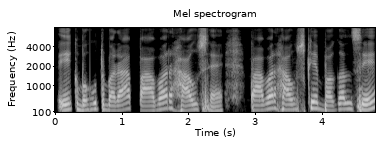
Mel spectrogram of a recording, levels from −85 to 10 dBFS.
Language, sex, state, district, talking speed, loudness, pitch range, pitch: Hindi, female, Bihar, Sitamarhi, 150 wpm, -17 LUFS, 165-205 Hz, 180 Hz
